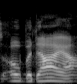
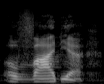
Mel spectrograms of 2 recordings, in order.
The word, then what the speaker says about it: Obadiah: Okay, you might see it, or we've always pronounced it as Obadiah. I have. It's kind of the American way to say it. The Hebrew pronunciation is Obadiah.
